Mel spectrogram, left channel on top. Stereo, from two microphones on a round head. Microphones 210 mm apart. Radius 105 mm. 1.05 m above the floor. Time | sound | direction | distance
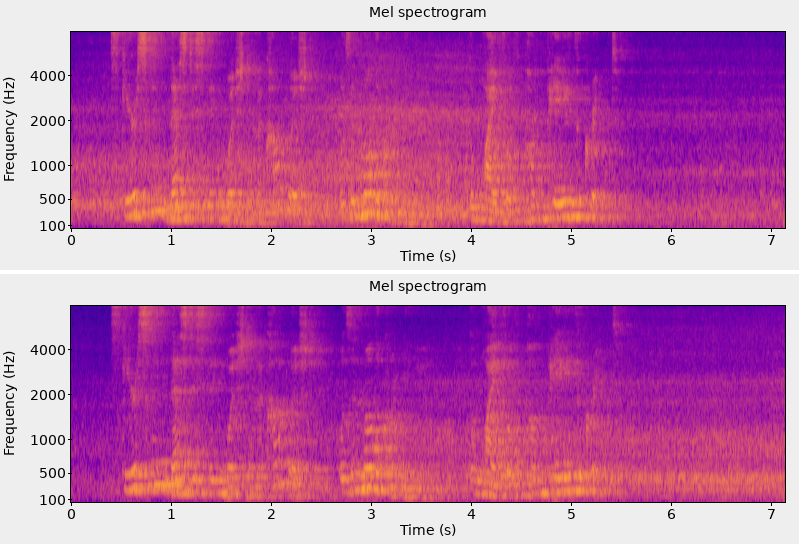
0.4 | a woman speaking | 60° left (ahead or behind) | 2 m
